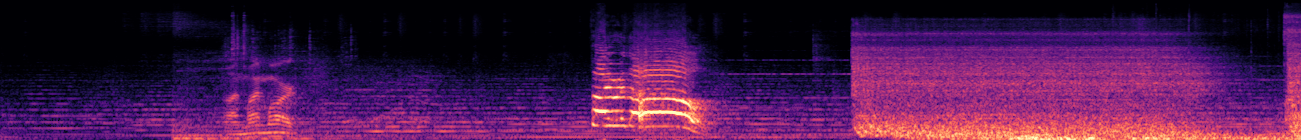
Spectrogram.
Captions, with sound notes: (dramatic orchestral music) On my mark. - Fire in the hole! (flamethrowers blasting)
